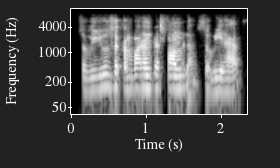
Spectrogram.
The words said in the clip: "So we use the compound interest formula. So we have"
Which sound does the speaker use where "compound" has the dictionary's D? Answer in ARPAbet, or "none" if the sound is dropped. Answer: none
